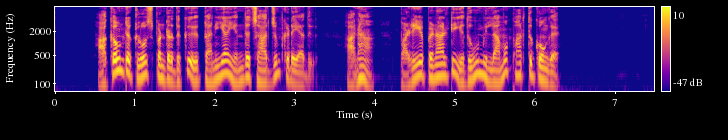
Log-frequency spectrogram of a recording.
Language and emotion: Tamil, fearful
